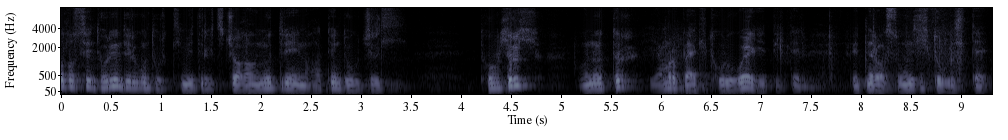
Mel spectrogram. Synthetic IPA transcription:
ʊ̆ɮʊsiːnt̪ʰɵɾiːnt̪ʰerɣuːnt̪ʰɵr̥t̪ɘ̆ɮmet̪rɘ̆kt͡s̆t͡ɕpæːʁaːɵnoːt̪riːŋenχɔt̪iːnt̪ʰɵkt͡ɕr̆ɮ | t̪ʰɵwɮɵ̆rɵ̆ɮ | ɵnoːt̪ɵ̆rjamə̆rpæːt̪ə̆ɬt̪xuɾɘ̆ɣweːɡet̪ɘ̆k̚t̪eːrpit̪nɘ̆rpɔsɵnɮɵ̆ɬt̪ʰɵɣrɘ̆ɬt̪ʰeː

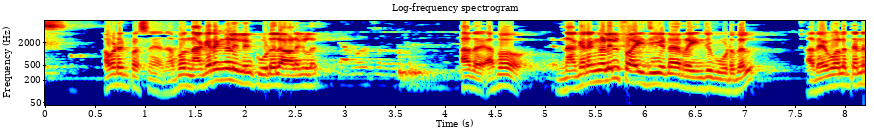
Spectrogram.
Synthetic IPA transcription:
ɐʋiɽeoɾuprɐɕnɐmaːjɾunːuɐpːoːnɐɣɐɾɐŋːɐɭilokuːɽuðɐlaːɭuɣɐɭ | ɐðɨʔɐ̰pːo̞ːnɐɣɐɾɐŋːɐɭilfɐjd͡ʑijːuɽɐre̞jɲd͡ʑɨkuːɽuðɐl | ɐðe̞ːpo̞ːlet̪ːɐnː

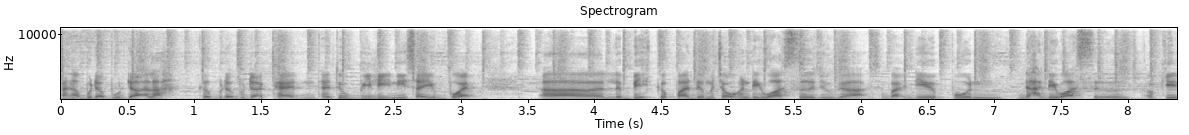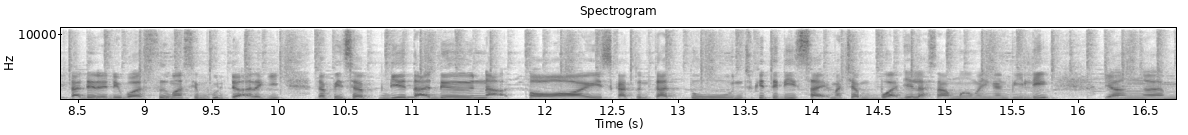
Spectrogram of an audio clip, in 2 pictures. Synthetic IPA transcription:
saŋat̪̚budaʔbudaʔlah | kəbudaʔbudakant̪at̪ubilɪʔnĩsajəbuat̪̚ | ələbɪhkəpadəmat͡ʃamoɾaŋdewasəd͡ʒuɡaʔsəbap̚diəpʊndahdewasəoket̪aʔdədahdewasəmasɪhbudaʔlaɡi | t̪apisəap̚diət̪aʔdəna̰ʔt̪ɔjskat̪ʊnkat̪unsukit̪ədisajt̪̚mat͡ʃambuat̪̚diəlahsamə̃maɲəŋanbilɪʔ | jaŋə

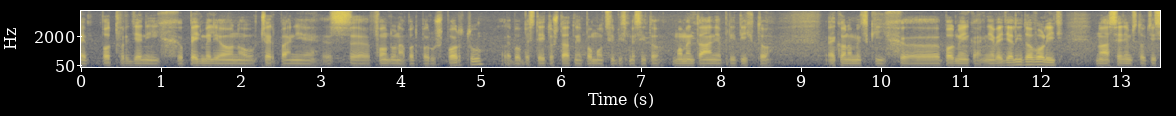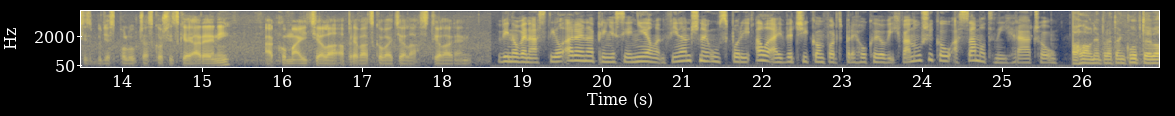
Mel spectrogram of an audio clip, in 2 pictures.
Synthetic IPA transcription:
ɛpɔt̪ʋr̩ɟɛniːxpɛɟmiliɔːnɔʊt͡ʃɛɾpaɲɪɛzfɔnd̪unapɔt̪pɔɾuʃpɔɾt̪u | alɛ̰bɔbɛst̪ɛjt̪ɔʃt̪aːt̪nɛjpɔmɔt͡sibizmɛsit̪ɔmɔmɛnt̪aːlɲɛpɾit̪iːxt̪ɔ | ɛ̰kɔnɔmit͡skiːxpɔd̪mɪɛŋka̰ɣɲɛʋɛɟɛlid̪ɔʋɔlic | nɔasɛɟɛmst̪ɔcisiːd͡zbuɟɛspɔlut͡ʃaskɔʃit͡skɛja̰ɾɛːni | ʔa̰kʰɔmajicɛla̰ʔa̰pɾɛ̰ʋa̰ːt͡skɔʋacɛla̰st̪ila̰ɾɛ̰ːni | ʋinɔʋɛnaːst̪ilaɾɛːnapɾiɲɛsɪɛɲɪɛlɛnfinant͡ʃnɛːuːspɔɾiʔalɛʔajʋɛt͡ʃːiːkɔnfɔɾt̪pɾɛɦɔkɛjɔʋiːxfanuːʃikɔʊʔasamɔt̪niːɣɦɾaːt͡ʃɔʊ | ɦlaʊɲɛpɾɛt̪ɛnklupt̪ɔjɛɛ

